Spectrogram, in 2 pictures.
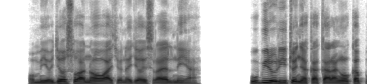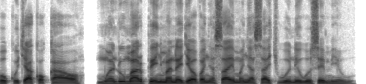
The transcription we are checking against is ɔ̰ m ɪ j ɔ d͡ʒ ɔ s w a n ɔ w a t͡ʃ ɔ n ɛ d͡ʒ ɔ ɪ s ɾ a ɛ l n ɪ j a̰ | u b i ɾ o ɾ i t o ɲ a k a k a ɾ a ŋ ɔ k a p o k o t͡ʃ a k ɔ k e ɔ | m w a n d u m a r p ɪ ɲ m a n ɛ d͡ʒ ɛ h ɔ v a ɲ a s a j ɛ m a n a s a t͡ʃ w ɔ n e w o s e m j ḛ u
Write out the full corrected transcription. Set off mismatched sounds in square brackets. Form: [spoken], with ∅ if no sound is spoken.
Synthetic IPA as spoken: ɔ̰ m ɪ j ɔ d͡ʒ ɔ s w a n ɔ w a t͡ʃ ɔ n ɛ d͡ʒ ɔ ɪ s ɾ a ɛ l n ɪ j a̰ | u b i ɾ o ɾ i t o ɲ a k a k a ɾ a ŋ ɔ k a p o k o t͡ʃ a k ɔ k [a] ɔ | m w a n d u m a r p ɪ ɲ m a n ɛ d͡ʒ ɛ h ɔ v a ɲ a s a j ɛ m a [ɲ] a s a t͡ʃ w [o] n e w o s e m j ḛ u

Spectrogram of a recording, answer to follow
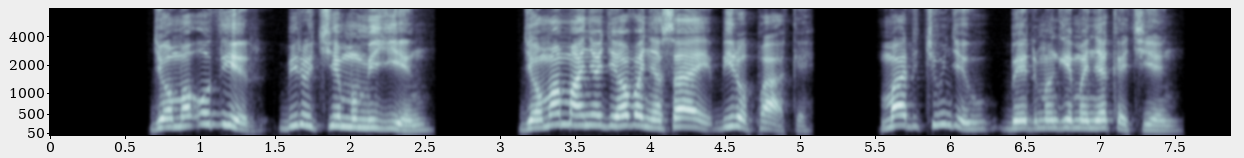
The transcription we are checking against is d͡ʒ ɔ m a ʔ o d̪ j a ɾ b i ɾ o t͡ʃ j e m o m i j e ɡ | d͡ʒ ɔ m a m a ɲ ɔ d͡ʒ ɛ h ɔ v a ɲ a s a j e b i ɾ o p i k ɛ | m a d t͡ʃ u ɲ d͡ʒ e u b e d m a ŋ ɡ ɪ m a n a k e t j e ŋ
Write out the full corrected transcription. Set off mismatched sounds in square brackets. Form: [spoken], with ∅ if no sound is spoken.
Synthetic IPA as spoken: d͡ʒ ɔ m a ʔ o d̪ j [e] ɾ b i ɾ o t͡ʃ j e m o m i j e [ŋ] | d͡ʒ ɔ m a m a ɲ ɔ d͡ʒ ɛ h ɔ v a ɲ a s a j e b i ɾ o p [a] k ɛ | m a d t͡ʃ u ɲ d͡ʒ e u b e d m a ŋ ɡ ɪ m a [ɲ] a k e [t͡ʃ] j e ŋ

